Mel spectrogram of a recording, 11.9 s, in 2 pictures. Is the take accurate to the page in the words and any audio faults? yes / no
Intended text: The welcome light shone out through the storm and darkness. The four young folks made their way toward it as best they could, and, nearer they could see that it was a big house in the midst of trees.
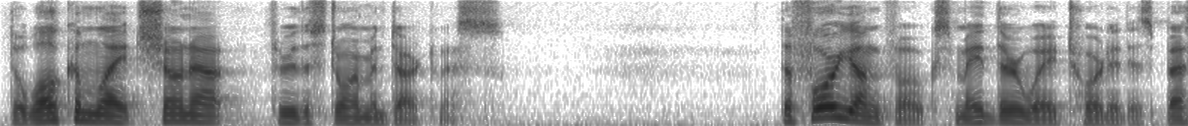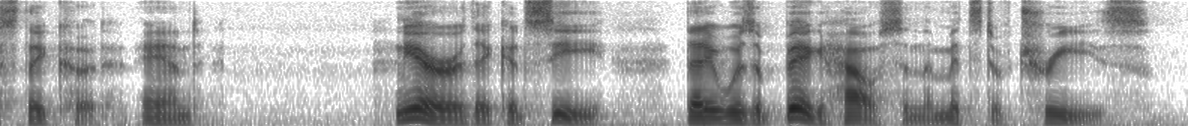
yes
